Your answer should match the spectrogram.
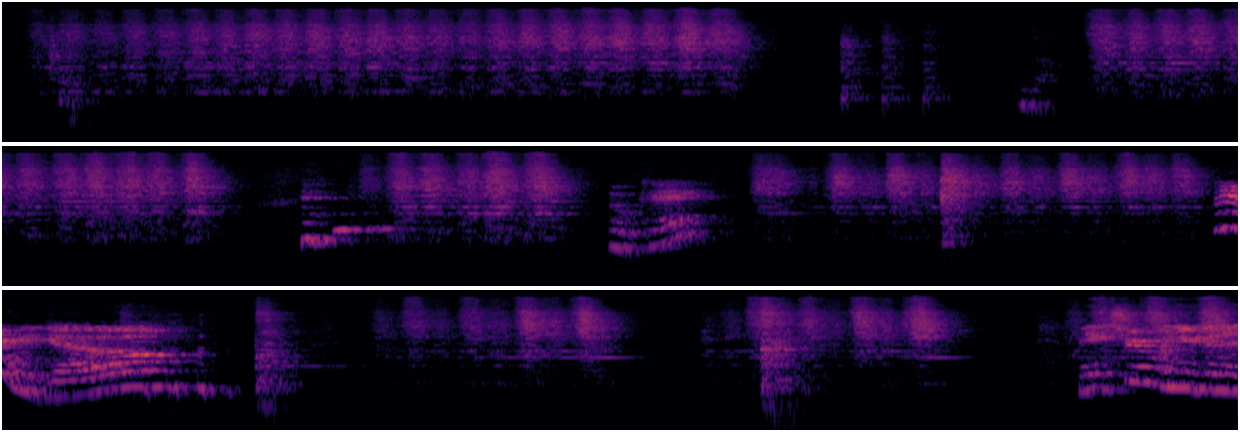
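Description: A lime being zested on a fine grater: runs of rapid scraping strokes, each a couple of seconds long, with short pauses between them.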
